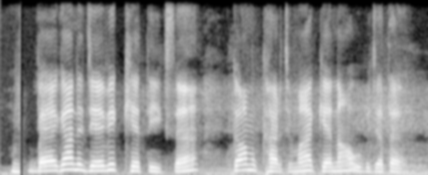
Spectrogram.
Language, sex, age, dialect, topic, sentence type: Maithili, female, 41-45, Angika, agriculture, question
